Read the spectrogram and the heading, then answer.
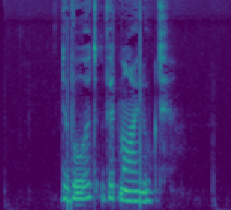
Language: Western Frisian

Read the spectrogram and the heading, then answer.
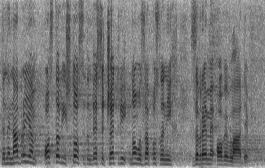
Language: Serbian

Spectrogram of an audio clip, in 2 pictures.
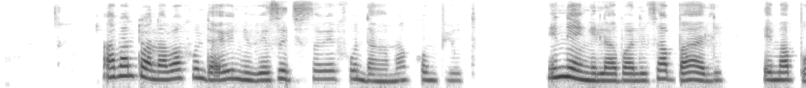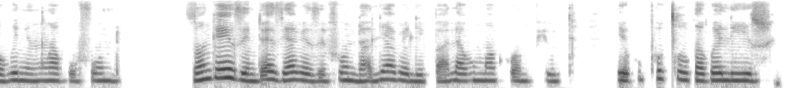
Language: North Ndebele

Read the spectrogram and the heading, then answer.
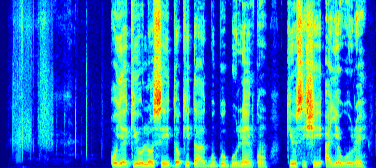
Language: Yoruba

